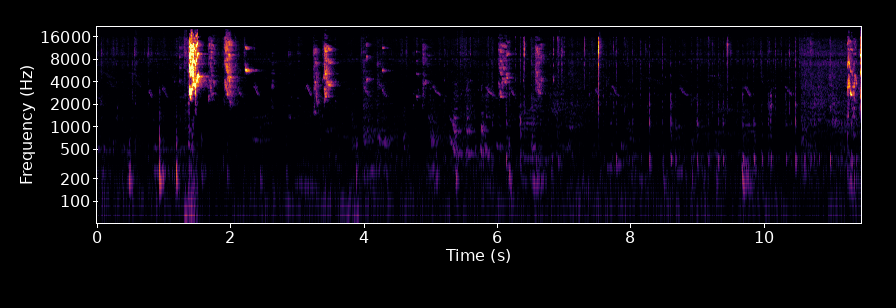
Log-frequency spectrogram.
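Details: Morning chirping from lovebirds, among them a gray bird described as ready to lay eggs. One sharp, loud screechy chirp comes early, then scattered short shrill notes and clicks follow, with a harsh burst at the very end.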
